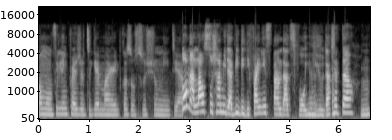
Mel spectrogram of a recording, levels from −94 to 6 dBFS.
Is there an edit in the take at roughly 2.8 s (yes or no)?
yes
